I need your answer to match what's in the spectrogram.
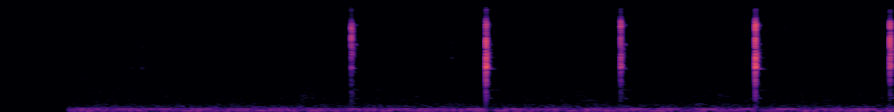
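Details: Intravascular lithotripsy shockwave pulses: sharp regular clicks about one per second over a low hum as an IVL catheter fractures gypsum, a test material of similar density to in-situ calcium.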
